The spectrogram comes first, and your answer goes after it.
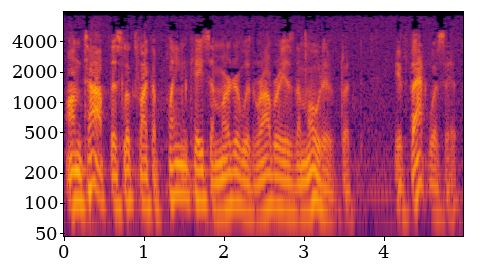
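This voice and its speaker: An actor playing a calm, methodical Texas Ranger detective in a 1950s radio drama, reasoning in a plainspoken way. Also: male voice, sits low, brisk, slightly rough. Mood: thoughtful. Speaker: Texas Ranger lead and narrator. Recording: dull lo-fi 1950s radio broadcast.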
